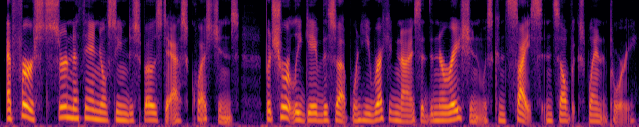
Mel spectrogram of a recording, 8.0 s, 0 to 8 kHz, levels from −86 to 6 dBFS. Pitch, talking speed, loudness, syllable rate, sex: 175 Hz, 190 wpm, -21 LUFS, 5.7 syllables/s, female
